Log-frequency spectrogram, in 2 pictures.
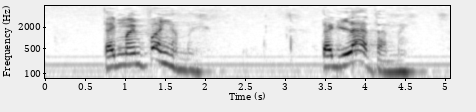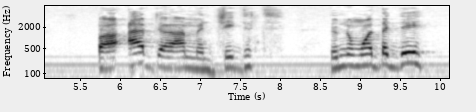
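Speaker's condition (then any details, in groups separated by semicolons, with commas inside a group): Cerebral palsy; born dead about 18 minutes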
